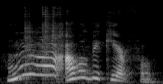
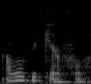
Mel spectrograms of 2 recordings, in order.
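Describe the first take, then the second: First: Higher and louder, alarmed promise; startled exclaim. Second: Much softer, murmured reassurance; quiet to self. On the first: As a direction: blurt it out after a near slip. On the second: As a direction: say it under your breath, steadying yourself. Repeats it softly to self. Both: Real, not acted.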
